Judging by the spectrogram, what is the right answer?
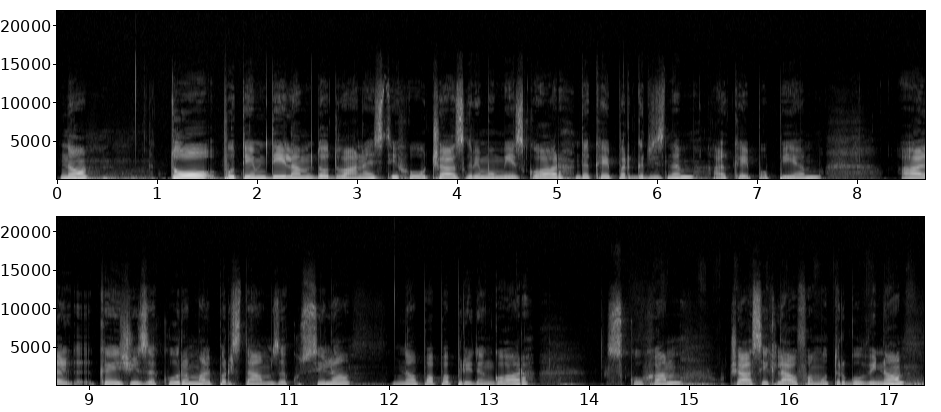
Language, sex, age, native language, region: Slovenian, female, 50-59, Slovenian, Gorenjska region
